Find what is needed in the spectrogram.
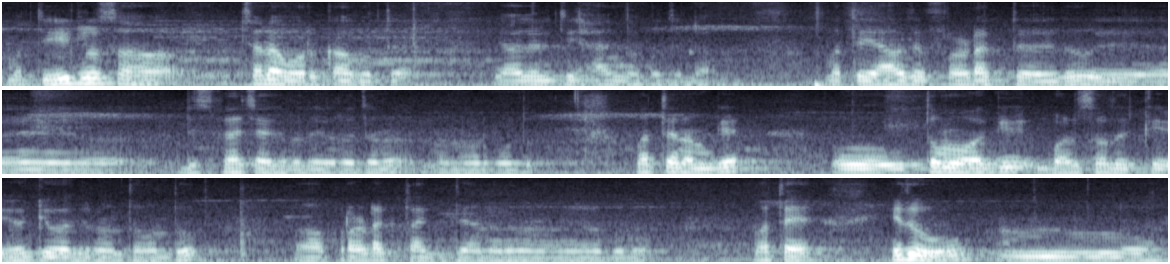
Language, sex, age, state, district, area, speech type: Kannada, male, 30-45, Karnataka, Kolar, rural, spontaneous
